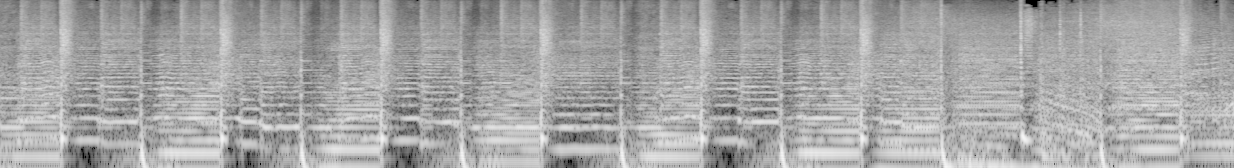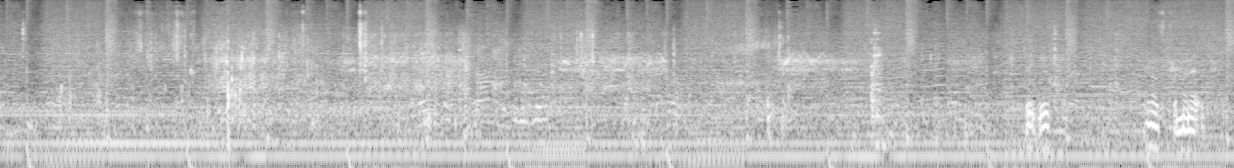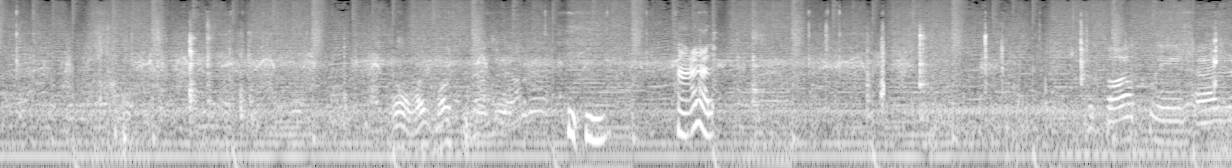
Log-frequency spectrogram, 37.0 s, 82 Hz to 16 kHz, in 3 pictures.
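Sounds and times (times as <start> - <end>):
background music: 0.0 - 37.0
boat machinery humming: 7.8 - 37.0
faint indistinct voices: 11.7 - 37.0.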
